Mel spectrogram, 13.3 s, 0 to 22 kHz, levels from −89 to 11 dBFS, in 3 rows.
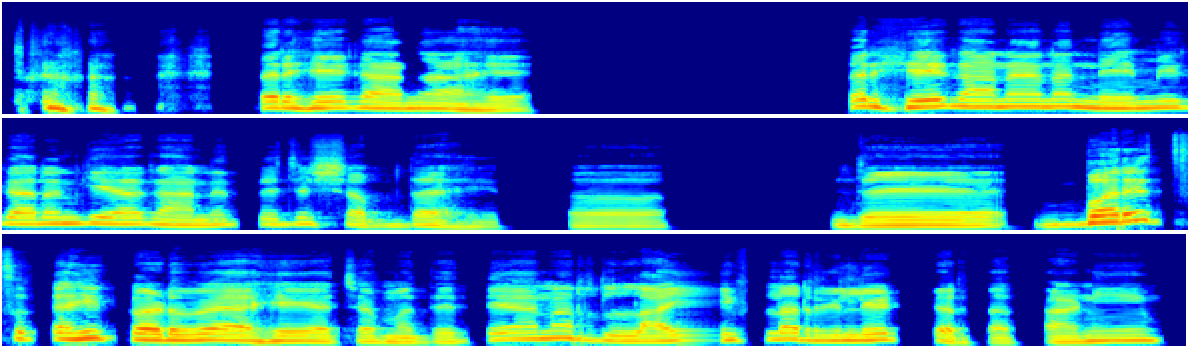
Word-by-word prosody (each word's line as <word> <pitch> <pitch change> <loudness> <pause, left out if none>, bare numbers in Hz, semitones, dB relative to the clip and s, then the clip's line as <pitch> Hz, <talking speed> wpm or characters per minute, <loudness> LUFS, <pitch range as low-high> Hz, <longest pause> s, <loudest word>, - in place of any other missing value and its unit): तर, 150 -3 0 0.6
तर 175 - +4
हे 165 +1 +2
गाणं 155 -3 0
आहे. 120 -2 -2 1.2
तर 210 +1 +2
हे 195 +2 +6
गाणं 205 -1 +1
आहे 205 - +2
ना 205 +1 0
नेहमी, 165 0 +1
कारण 175 +1 0
की 185 - -1
या 170 0 +1
गाण्यातले 145 +2 -4
जे 170 - -6
शब्द 130 -4 -7
आहेत 105 -6 -6 0.3
अ, 115 -1 -9 0.8
जे 120 0 +1 0.8
बरेच 225 +2 +5 0.2
काही 195 +2 +5
कडवे 165 -1 +6
आहे 140 -2 +2
याच्यामध्ये 120 -3 -3
ते 175 +7 -4
आहे 195 +1 0
ना 215 +2 +1
लाईफला 150 +7 -1
रिलेट 150 +4 +1
करतात 105 -1 -5 0.2
आणि 140 +6 -1
155 Hz, 145 wpm, -22 LUFS, 130-180 Hz, 1.2 s, हे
